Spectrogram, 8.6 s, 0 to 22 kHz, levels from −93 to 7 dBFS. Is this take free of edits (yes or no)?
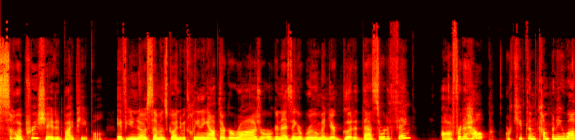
no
